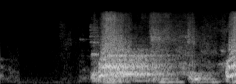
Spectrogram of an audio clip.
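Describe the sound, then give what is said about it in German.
A dog barks loudly with a deep, full-throated bark, after a brief quiet moment, the barking sustained for over a second before another burst at the end. “Das, ist, das war jetzt Rogi. Die Molly klingt ganz niedlich. Die hat so ein ganz helles, süßes Bellen. Das ist Boogie, das Dunkle.”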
